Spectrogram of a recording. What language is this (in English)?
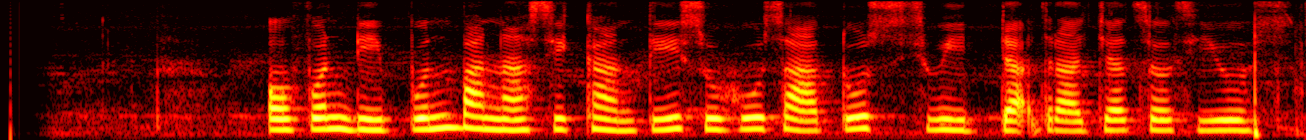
Javanese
